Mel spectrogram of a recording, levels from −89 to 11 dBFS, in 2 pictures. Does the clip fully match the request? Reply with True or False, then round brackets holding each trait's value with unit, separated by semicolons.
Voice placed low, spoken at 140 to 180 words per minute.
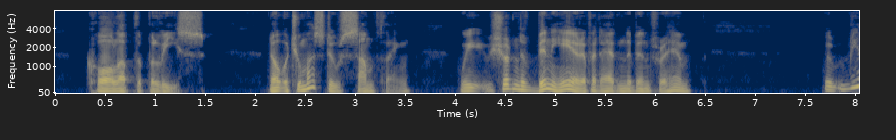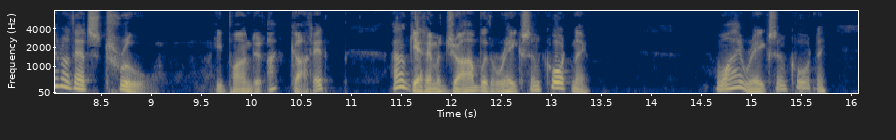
True (100 Hz; 155 wpm)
